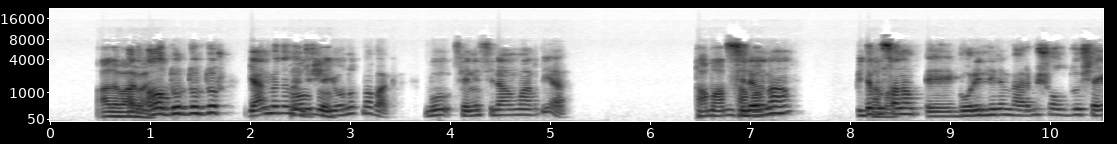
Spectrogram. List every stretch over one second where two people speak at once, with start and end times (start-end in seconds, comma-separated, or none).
none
